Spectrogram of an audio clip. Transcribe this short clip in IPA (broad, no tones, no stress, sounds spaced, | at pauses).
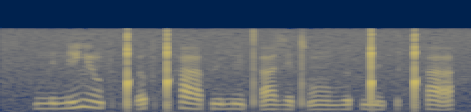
n i n i lʲ õː f ǃʼ ə f ǃʰ aː f i m ĩ tʼ a z ɪ tʼ õː v ɪ f ŋ͡ǃ ĩ f ɪ ǃʰ a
